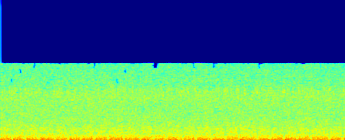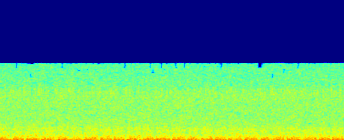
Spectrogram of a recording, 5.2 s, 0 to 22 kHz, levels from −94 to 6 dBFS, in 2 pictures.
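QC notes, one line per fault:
Nothing stood out on listening to the speech in this clip.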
